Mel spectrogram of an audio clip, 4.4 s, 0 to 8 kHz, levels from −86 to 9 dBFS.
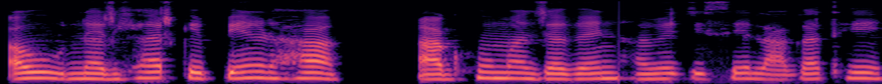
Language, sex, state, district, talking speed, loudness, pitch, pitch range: Chhattisgarhi, female, Chhattisgarh, Jashpur, 165 wpm, -21 LUFS, 195 Hz, 185-210 Hz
